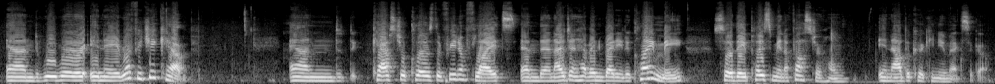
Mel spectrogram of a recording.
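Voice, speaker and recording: A Cuban-born woman in her sixties, a guest producer telling animated stories in an interview and laughing easily. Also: on the low side, fairly quick. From Cuba. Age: 60s. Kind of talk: conversational interview storytelling.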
